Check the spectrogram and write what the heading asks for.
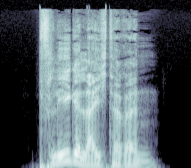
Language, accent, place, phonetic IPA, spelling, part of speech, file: German, Germany, Berlin, [ˈp͡fleːɡəˌlaɪ̯çtəʁən], pflegeleichteren, adjective, De-pflegeleichteren.ogg
- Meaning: inflection of pflegeleicht: 1. strong genitive masculine/neuter singular comparative degree 2. weak/mixed genitive/dative all-gender singular comparative degree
